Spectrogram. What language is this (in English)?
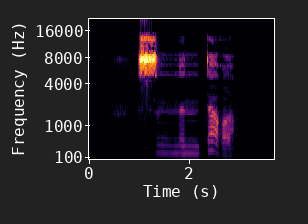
Kabyle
